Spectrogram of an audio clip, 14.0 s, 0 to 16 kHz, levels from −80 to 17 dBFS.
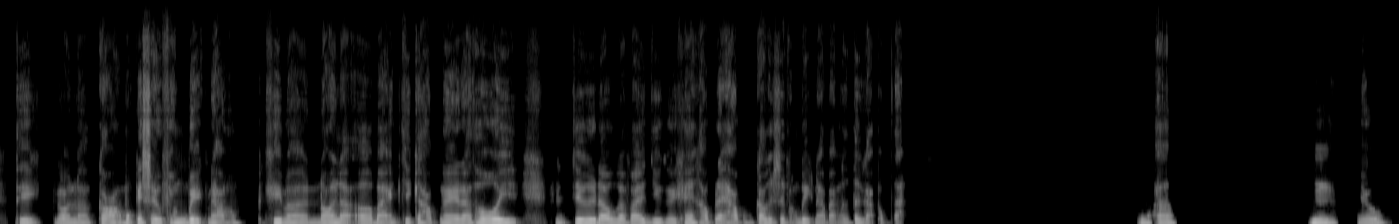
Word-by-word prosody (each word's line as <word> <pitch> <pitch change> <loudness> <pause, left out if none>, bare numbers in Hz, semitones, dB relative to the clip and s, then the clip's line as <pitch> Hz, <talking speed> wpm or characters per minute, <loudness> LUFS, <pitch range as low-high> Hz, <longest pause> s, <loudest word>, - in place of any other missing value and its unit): thì, 90 -5 -1
gọi 95 -1 -2
là, 95 -2 -4
có 145 +10 0
một - - +1
cái 135 - +3
sự 95 -7 +2
phân 120 +4 0
biệt 105 - +4
nào 85 -2 -2
hông? 105 +4 -9 0.3
Khi 115 -2 +3
mà 85 -4 -1
nói 110 - 0
là, - - +1
ờ, 85 0 -2
bạn 85 +3 -3
chỉ 100 - -6
có 130 - -3
học 95 -4 -7
nghề 85 -1 +2
ra 100 +4 0
thôi, 125 -3 +6 0.4
ch - - -9
chứ 145 +2 +6
đâu 115 -2 +2
có 135 - +1
phải 105 0 +1
như 120 +1 -2
người 95 -2 -4
khác 155 +5 -1
học 95 -1 -6
đại 90 +2 -2
học. 95 0 -4
Có 145 - 0
cái 155 - -1
sự 110 -5 -5
phân 105 +1 -12
biệt 100 -4 -2
nào 85 - -7
bạn 80 +3 -10
đã 100 - -9
từng 100 -3 -1
gặp 85 - -9
hông - - -17
ta? - - -10 2.4
V 120 - -3
hả? 105 +1 -1 1.4
Ừm, 135 -10 +4 0.2
hiểu. 90 +11 -3
100 Hz, 215 wpm, -23 LUFS, 90-120 Hz, 2.4 s, thôi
